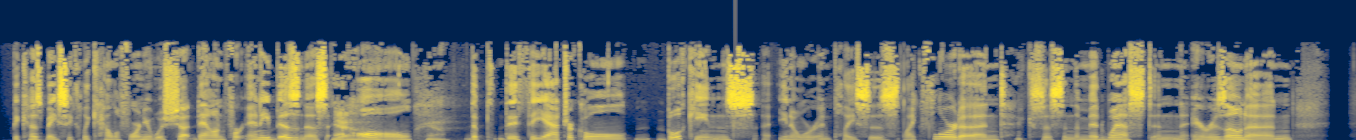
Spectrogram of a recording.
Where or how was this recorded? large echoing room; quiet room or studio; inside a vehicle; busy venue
quiet room or studio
